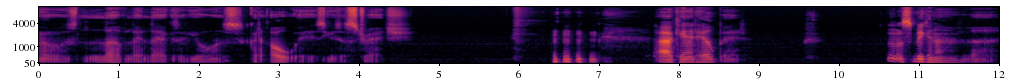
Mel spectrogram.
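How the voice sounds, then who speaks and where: A man acts out a seductive werewolf companion in a fantasy ASMR roleplay. His voice is low and gravelly, sometimes sinking to a breathy whisper. He takes his time, teasing the listener in a playful drawl that rises and falls widely. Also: a little mellow, full character voice. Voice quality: gravelly, husky, often dropping to a whisper. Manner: slow, playful, seductive drawl with pet names. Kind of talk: ASMR roleplay, intimate scripted acting to the listener.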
